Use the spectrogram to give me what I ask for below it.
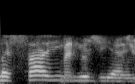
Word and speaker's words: Masai Ujiri: Masai Ujiri.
